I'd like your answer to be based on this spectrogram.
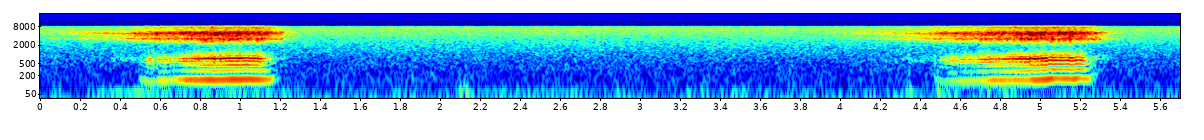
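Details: Pug who snores constantly, snoring in sleep and waking herself up: two loud, rattly, voiced snores about four seconds apart with quiet room noise between.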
